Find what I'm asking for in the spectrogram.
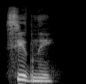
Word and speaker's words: Сидней: Сидней.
